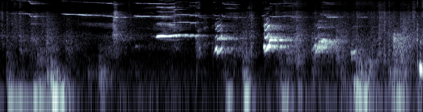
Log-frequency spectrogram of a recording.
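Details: Siberian Husky Baikal at home, around the puppies he left hungry: a run of high whines and short yips spaced unevenly, about one a second, with scuffling and thumping between them.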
